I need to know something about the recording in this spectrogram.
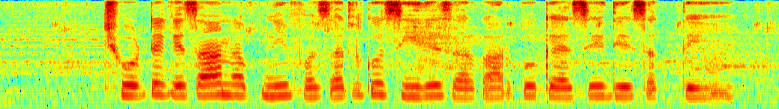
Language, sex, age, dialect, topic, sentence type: Hindi, female, 18-24, Kanauji Braj Bhasha, agriculture, question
